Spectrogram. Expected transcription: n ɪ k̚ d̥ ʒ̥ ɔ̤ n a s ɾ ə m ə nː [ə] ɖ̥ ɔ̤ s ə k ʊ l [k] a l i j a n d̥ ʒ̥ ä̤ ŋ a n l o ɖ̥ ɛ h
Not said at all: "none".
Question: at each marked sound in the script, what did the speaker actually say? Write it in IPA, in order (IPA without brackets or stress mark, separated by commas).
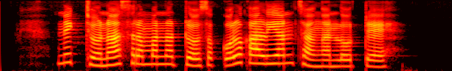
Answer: ə, k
